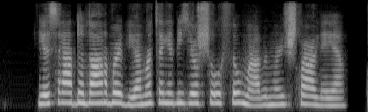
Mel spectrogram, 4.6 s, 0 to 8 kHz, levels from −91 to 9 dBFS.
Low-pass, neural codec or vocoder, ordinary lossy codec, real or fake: 7.2 kHz; codec, 16 kHz, 0.5 kbps, FreqCodec, larger model; AAC, 32 kbps; fake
